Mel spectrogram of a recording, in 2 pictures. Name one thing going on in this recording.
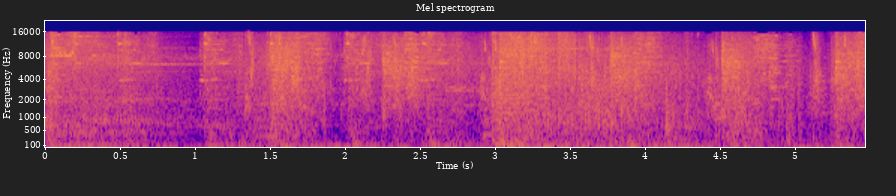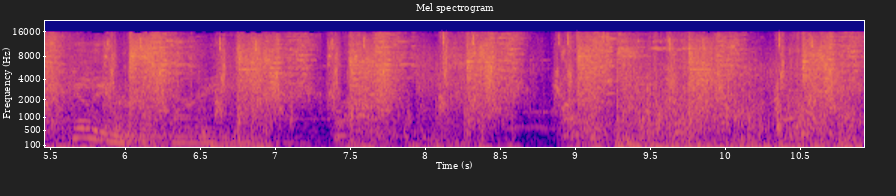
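Fantasy battle sound effects clash and burst with magic blasts.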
